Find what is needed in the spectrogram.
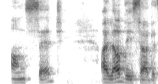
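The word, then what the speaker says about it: UNCED: was called u-n-c-e-d when when you pronounce it it's unsaid i love these type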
